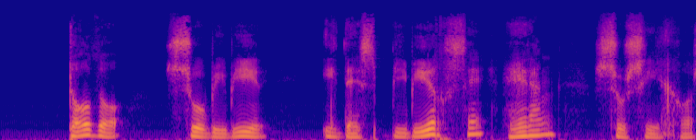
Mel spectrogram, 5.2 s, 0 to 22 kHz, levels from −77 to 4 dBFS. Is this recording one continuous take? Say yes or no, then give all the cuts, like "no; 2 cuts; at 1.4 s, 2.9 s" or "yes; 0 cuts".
no; 1 cut; at 3.7 s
